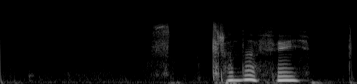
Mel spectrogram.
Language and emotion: Russian, neutral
